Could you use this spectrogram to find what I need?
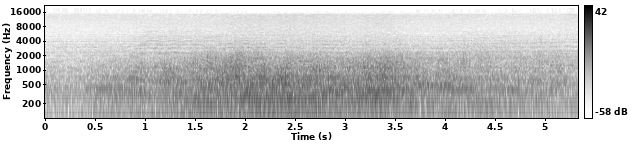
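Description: An airplane engine drones in flight over the ocean after leaving a polar station, the aircraft icing up. The broad, steady roar swells through the middle and eases slightly at the end, with no voices.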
